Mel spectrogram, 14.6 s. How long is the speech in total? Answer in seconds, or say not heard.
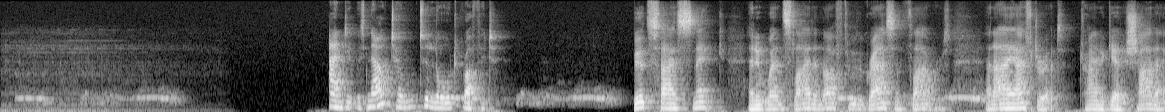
9 s.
